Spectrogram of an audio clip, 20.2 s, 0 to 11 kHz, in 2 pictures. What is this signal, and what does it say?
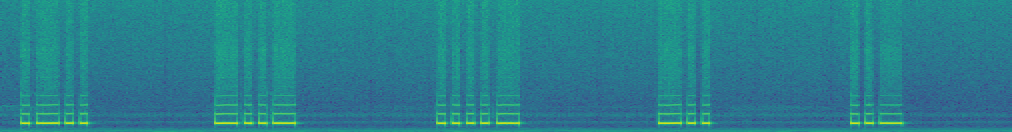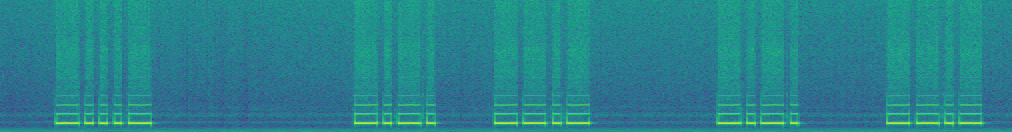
Morse code, heard as a keyed tone, about 17 wpm, spaced as for 7 wpm, 760 Hz. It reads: LX 4 D U <BT> CQCQ
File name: Onlinelehrgang / morsen / DJ4UF Morsen07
